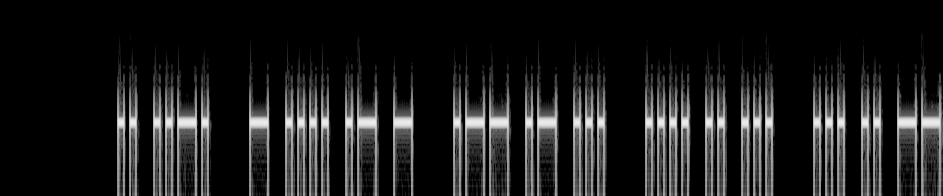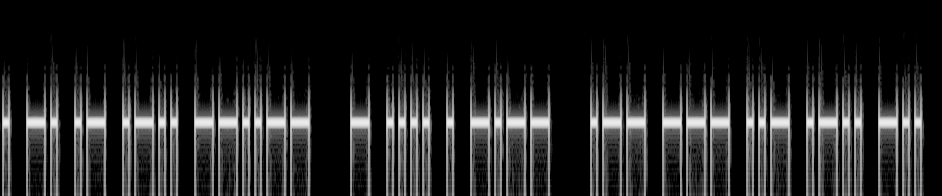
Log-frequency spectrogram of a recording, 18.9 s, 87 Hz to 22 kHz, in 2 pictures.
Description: Morse code, heard as a keyed tone, about 20 wpm, 700 Hz. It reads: IF THAT WAS HIS SIGNAL, THEY WOULD
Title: Sentences from Top 1400 Words 20wpm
